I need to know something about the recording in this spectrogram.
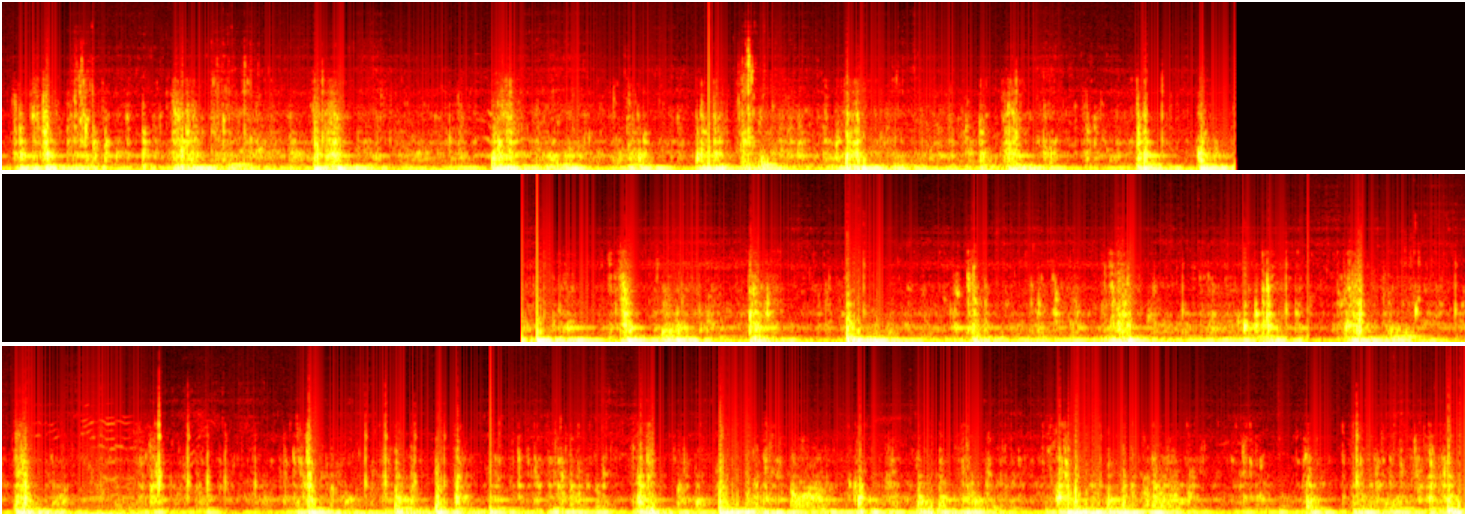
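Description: Choppy waves slap against a small boat.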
